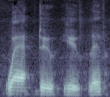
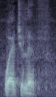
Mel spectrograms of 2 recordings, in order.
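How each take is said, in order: First: "Do you" is said fully as two words. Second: "Do you" is squeezed into a "j" sound.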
